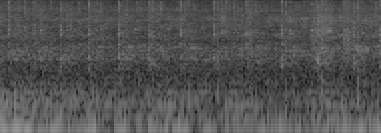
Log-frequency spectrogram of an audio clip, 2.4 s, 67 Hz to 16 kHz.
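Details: V8 after welding the cracked exhaust manifold and refitting it with copper silicone, deep steady idle with an even pulse and no puffing or ticking; exhaust sealed and running right.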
